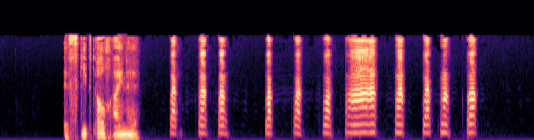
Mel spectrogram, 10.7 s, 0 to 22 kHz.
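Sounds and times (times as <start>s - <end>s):
speech: 1.3s - 2.8s, 3.4s - 4.6s, 5.3s - 7.1s
duck quacking: 3.4s - 4.6s, 5.3s - 9.6s.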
